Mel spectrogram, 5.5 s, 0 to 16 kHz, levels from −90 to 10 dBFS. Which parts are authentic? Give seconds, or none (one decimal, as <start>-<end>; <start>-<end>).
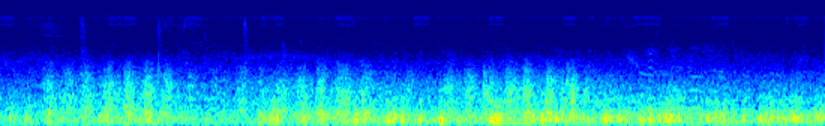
0.0-5.5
